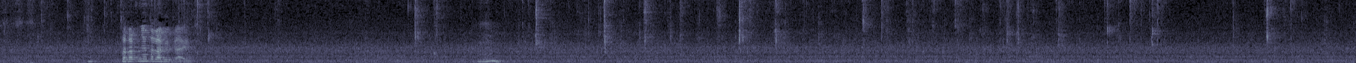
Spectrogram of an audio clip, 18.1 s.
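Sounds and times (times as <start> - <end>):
people chewing: 0.0 - 1.6, 5.4 - 15.6
low steady hum: 0.0 - 18.0.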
